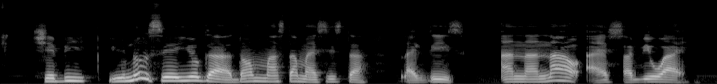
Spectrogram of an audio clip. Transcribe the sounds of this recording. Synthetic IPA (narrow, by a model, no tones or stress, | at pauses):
ʃebijunosejoɡadɔ̃nmastamaɪsista | lʔa̰ɪk̚dis | ãnːanaʊʔa̰ɪsabiwaɪ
